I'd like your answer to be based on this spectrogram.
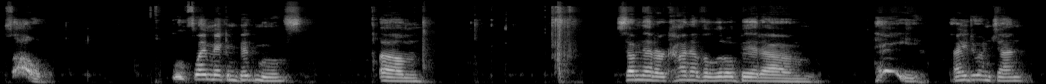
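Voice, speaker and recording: A hoarse middle-aged woman chatting casually to her viewers as an astrology reader, rambling and blunt with lots of fillers. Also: on the low side, slow, pauses often. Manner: rambling and blunt, with frequent fillers and some swearing. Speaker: astrology reader and channel host.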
